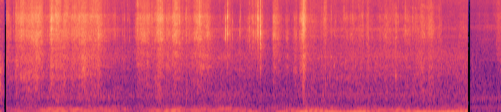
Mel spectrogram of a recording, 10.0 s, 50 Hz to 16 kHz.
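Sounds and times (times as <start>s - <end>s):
paper towel rustling: 0.1s - 9.4s.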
